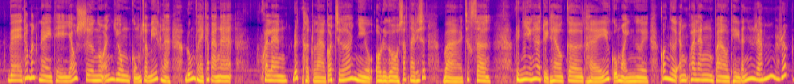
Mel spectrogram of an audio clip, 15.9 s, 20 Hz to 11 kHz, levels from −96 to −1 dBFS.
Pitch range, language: 155-200 Hz, Vietnamese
